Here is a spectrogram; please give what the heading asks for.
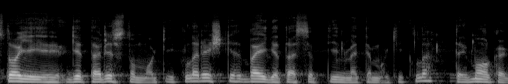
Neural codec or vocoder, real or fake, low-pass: autoencoder, 48 kHz, 128 numbers a frame, DAC-VAE, trained on Japanese speech; fake; 14.4 kHz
